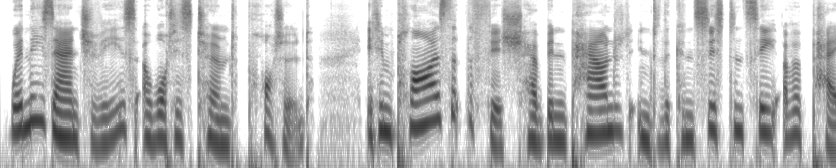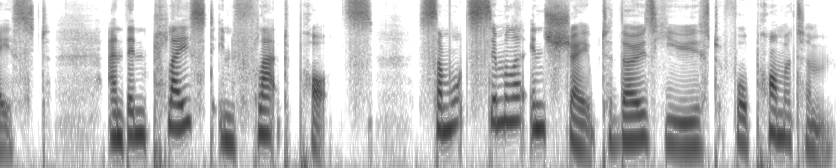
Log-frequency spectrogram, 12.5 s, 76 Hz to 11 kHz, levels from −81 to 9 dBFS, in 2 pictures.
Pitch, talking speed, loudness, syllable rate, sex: 195 Hz, 175 wpm, -20 LUFS, 5.4 syllables/s, female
